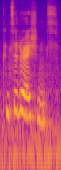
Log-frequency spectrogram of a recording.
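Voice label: "considerations", American English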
